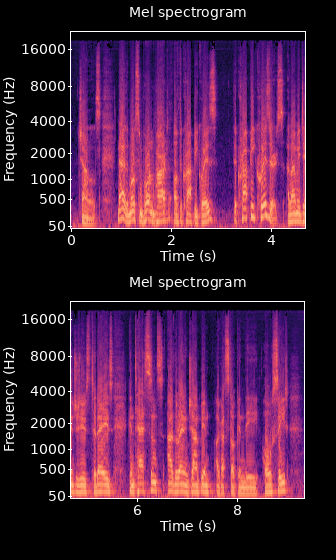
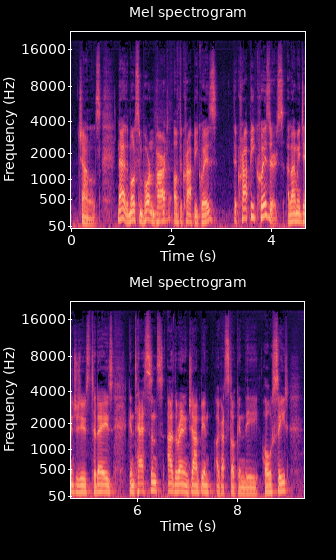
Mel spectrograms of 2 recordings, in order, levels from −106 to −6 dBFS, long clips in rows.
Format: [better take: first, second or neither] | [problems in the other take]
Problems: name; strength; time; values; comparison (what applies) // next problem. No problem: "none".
second | distortion; slight; 9% of the sound clipped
